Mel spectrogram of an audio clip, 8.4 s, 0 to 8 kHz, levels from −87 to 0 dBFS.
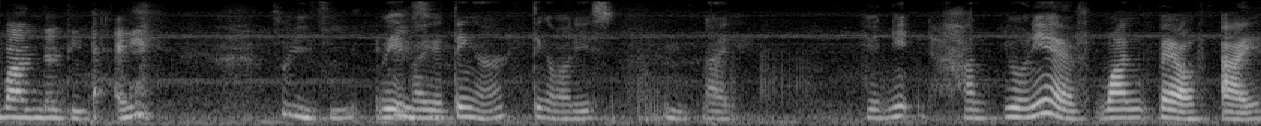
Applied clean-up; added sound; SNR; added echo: none; none; none; none.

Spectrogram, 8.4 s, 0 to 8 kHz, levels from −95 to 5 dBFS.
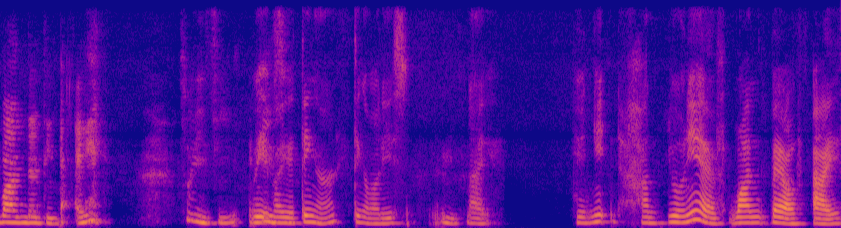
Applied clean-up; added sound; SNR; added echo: neural mask model Resemble Enhance denoiser.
